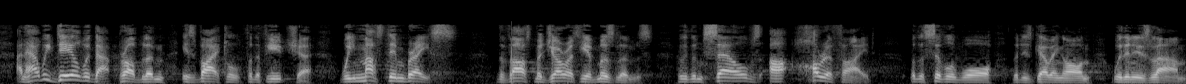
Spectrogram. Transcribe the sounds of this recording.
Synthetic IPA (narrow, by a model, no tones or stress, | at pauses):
ʔə̰̃nhaʊwidilˠwɨðət̚pʰɹ̥ɑblə̃mɨzvaɪɾl̩ˠfə˞ðɨfjʉt͡ʃə̰˞ | wimʌstɨ̃mbɹeɪs | ðəvæst̚mɨd͡ʒɔɹɨɾiʌvmʊzlə̃mz̥ | hʉðɨ̃msɛlˠvzə˞hɔɹɨfa̰ɪd̚ | baɪðəsɪvl̩ˠwɔɹðɨɾɨzɡoʊɪ̃ŋə̃nwɨðɪ̃nɨzlæ̰̃m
